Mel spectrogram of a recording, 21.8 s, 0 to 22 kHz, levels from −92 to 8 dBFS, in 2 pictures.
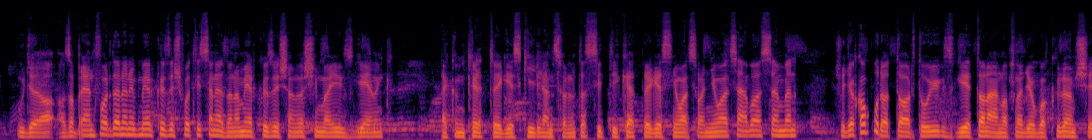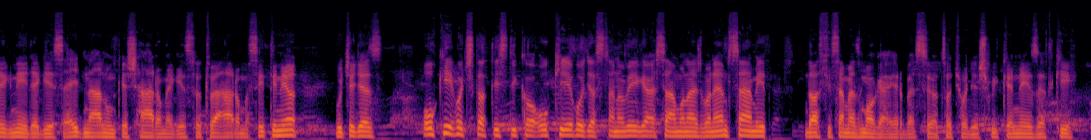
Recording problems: background chatter; noticeable; throughout; 2 voices, 20 dB below the speech

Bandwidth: 15 kHz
